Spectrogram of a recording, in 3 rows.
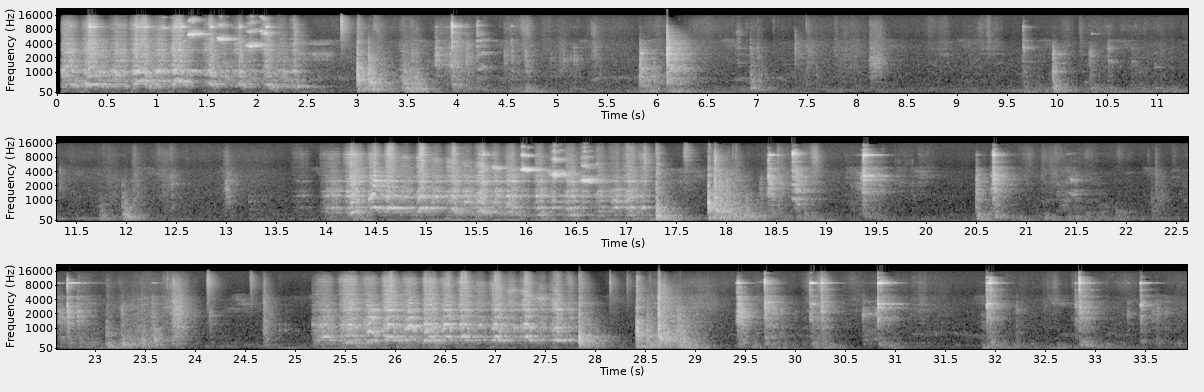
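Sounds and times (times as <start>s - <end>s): hand tool scraping wood: 0.1s - 2.8s, 13.7s - 17.5s, 25.2s - 28.0s.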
